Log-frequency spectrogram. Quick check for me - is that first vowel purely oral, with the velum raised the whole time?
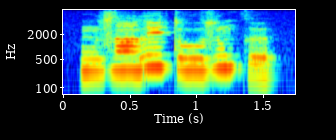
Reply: no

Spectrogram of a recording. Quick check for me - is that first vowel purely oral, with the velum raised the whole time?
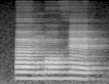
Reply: yes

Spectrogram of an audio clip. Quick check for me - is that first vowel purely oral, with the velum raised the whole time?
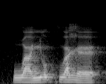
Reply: yes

